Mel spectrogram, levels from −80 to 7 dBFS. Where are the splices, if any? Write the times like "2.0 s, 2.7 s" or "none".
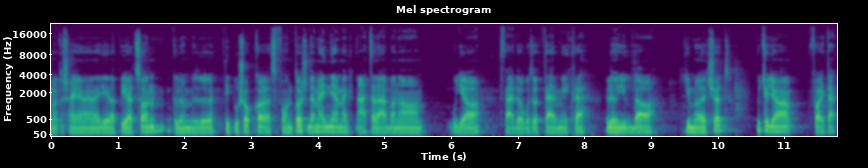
none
